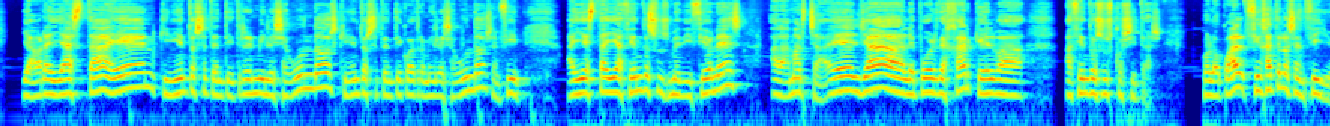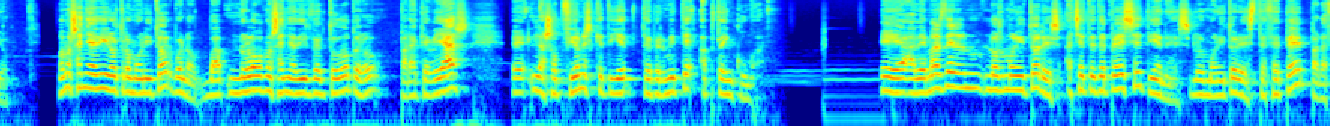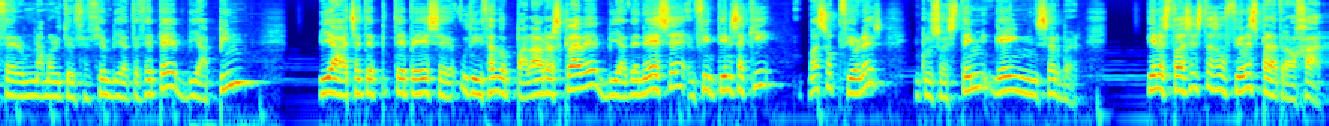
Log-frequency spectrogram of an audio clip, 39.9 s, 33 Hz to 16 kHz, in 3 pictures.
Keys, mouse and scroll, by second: 12.9-17.8 scroll up 2, 20.8 click, 24.4 click.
